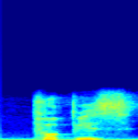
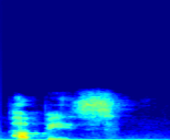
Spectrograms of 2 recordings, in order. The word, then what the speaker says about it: puppies: Instead of poopies, it's p- puppies.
